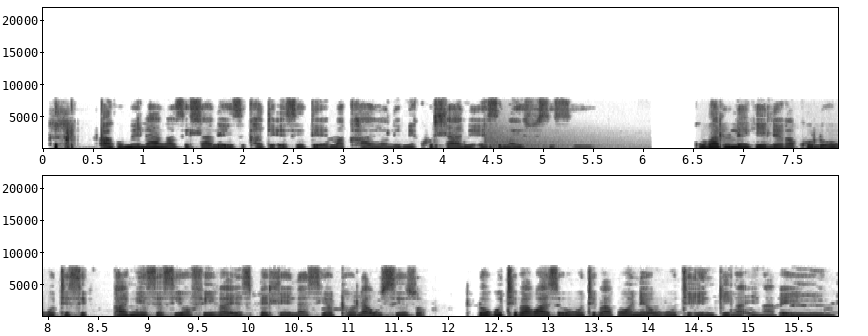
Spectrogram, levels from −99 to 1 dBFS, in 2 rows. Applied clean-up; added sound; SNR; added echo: none; Gunshot, gunfire; 18 dB; none.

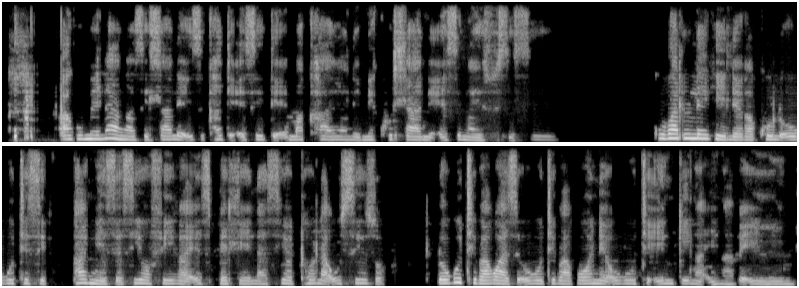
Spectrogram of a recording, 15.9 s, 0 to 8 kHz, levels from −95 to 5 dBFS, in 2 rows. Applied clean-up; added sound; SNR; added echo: neural mask model Resemble Enhance denoiser.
